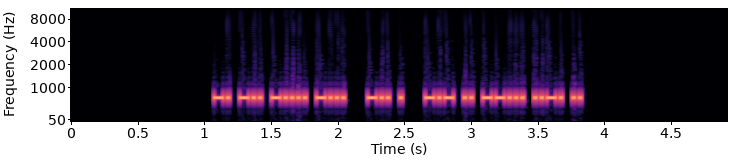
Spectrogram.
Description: Morse code, heard as a keyed tone, about 49 wpm, 700 Hz. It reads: ND6B DE KI7FI
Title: USA Callsign DE Callsign 50wpm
